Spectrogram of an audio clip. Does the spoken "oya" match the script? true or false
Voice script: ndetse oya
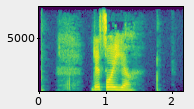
true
